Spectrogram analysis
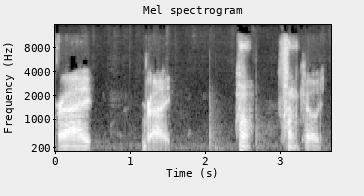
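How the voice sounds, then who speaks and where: An actor playing a bitter, boozy, clueless android-hunting detective in a noir radio play, with a hard-boiled, melodramatic deadpan. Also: male voice, a bass voice, drawn-out words, breathy edge, full character voice, poor audio. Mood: clueless, earnest.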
